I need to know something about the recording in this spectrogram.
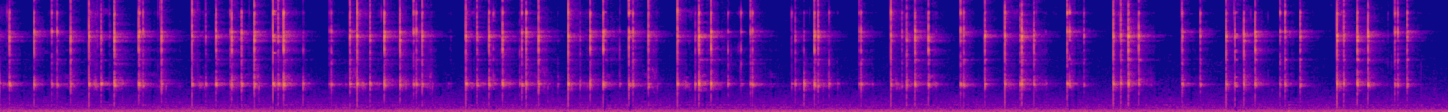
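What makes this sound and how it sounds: A hollow white ceramic coffee mug, held in both hands close to the mic, is tapped rapidly with long nails and metal nail rings. The result is a steady stream of quick, bright clinks and ticks with very short ring over a faint low hum.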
